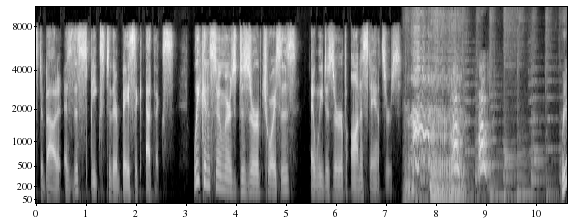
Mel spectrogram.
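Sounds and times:
speech: 0.0 - 9.2
horse neighing: 7.3 - 9.1.

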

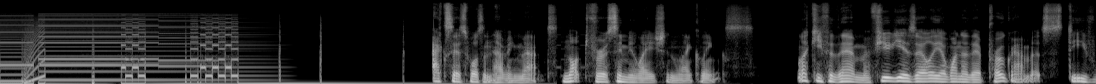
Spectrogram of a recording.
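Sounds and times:
speech: 0.4 - 0.6, 1.2 - 2.5, 4.4 - 10.9
beeps from an early PC's built-in speaker: 4.3 - 6.4.

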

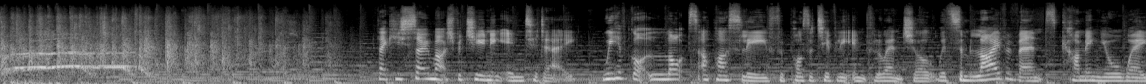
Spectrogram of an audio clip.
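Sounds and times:
audience applause: 0.0 - 3.5
speech: 3.8 - 11.4.

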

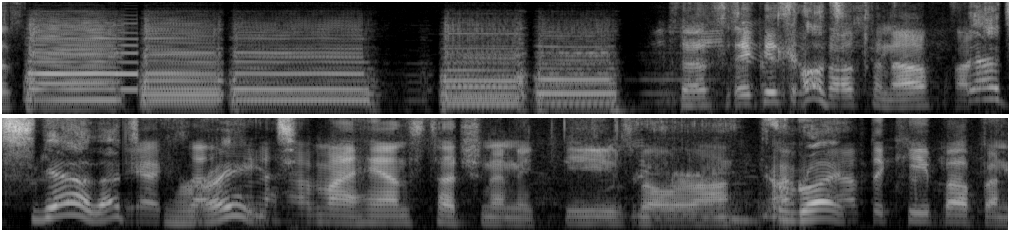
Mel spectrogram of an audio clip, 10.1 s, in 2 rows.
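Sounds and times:
speech: 0.0 - 1.2, 3.4 - 10.0
guitar through Electro-Harmonix C9 organ emulation pedal: 0.0 - 4.2.

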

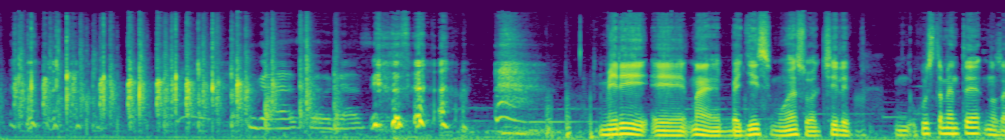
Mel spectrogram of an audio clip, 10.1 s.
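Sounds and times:
small group applauding in a studio: 0.0 - 3.7
speech: 2.5 - 10.0.

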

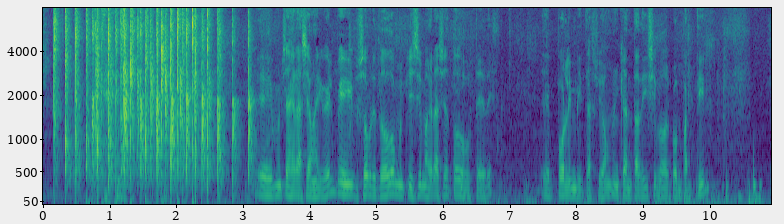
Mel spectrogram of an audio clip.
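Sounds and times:
audience applause: 0.0 - 3.2
speech: 1.1 - 1.4, 3.2 - 10.4.

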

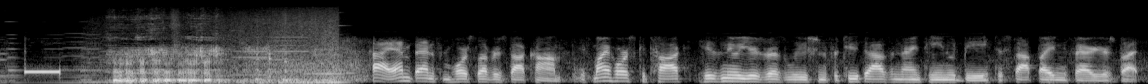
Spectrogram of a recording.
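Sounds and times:
voicemail tone: 0.0 - 3.5
speech: 3.9 - 11.4.

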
